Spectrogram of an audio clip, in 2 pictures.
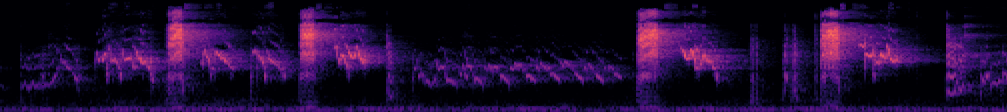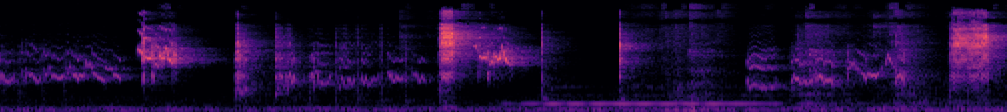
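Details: Tamed budgies chirp and warble, loud squawk bursts alternating with rippling pulsed chatter, and a brief steady low tone appearing near the end, all over a faint electrical hum.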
